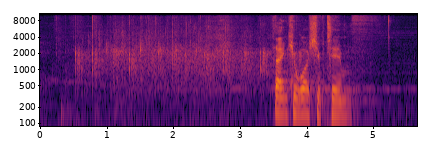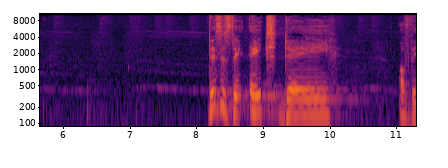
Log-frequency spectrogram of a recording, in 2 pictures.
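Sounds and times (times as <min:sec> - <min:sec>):
audience clapping: 0:00.1 - 0:04.7
speech: 0:03.5 - 0:04.8, 0:08.2 - 0:10.2, 0:11.0 - 0:11.2.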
